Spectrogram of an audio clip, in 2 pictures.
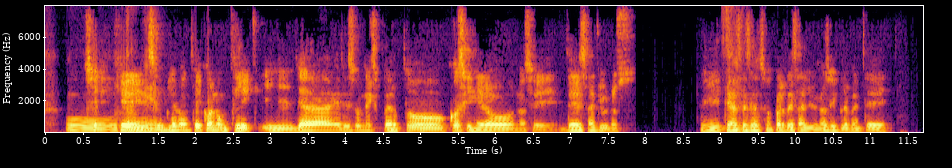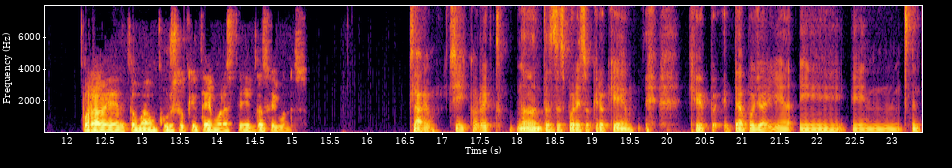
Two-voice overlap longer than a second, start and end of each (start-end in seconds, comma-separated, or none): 0.5-1.7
